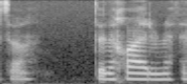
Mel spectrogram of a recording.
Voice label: "chwaer", Welsh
